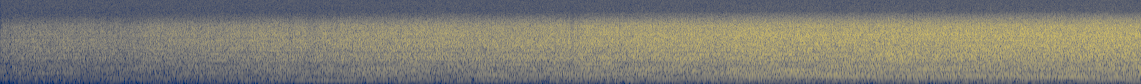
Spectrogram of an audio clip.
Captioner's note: engine noises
